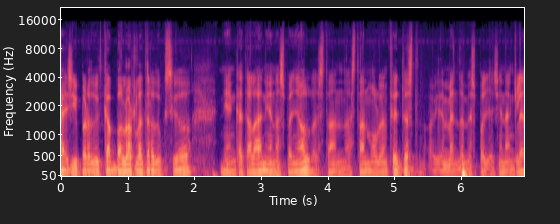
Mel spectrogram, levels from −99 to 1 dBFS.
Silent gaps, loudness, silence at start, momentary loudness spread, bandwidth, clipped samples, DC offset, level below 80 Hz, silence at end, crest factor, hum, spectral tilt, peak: none; -22 LUFS; 0 s; 10 LU; 14.5 kHz; under 0.1%; under 0.1%; -30 dBFS; 0 s; 18 dB; none; -6 dB/octave; -2 dBFS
